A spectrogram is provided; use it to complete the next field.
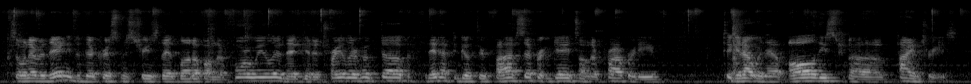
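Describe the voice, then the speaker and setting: Speaking with an Arkansas accent, a man talks at a fairly quick pace and fairly high pitch amid audible room echo and noticeable background noise. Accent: Southern US (Arkansas). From central Arkansas (Conway area). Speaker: student teacher. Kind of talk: classroom lesson. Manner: soft-spoken.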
